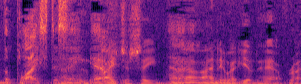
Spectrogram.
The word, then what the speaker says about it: Pleistocene: Pleistocene Park, is that the correct pronunciation? The Pleistocene, yeah. Pleistocene.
